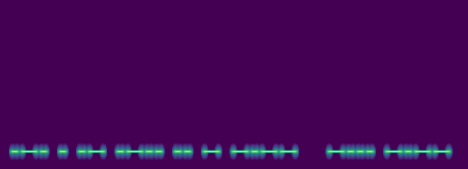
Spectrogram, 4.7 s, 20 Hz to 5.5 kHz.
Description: Morse code, heard as a keyed tone, about 25 wpm, 600 Hz. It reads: REALITY BY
